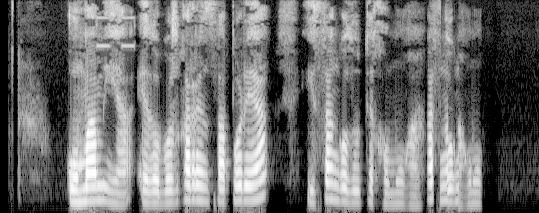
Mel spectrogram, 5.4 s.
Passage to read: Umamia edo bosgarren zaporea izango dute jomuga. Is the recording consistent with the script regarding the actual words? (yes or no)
no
